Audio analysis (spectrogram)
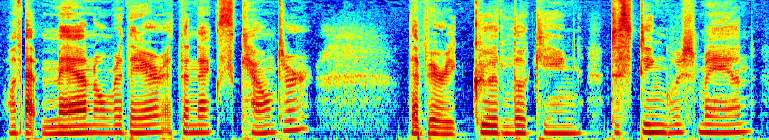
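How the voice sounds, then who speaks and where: A woman's voice: medium pitch, steady tone, a little slow, warm tone, natural voice. Lovestruck spinster sales clerk played by a woman, coy, gushing and flirtatious, vintage-style radio sitcom. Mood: dreamy, admiring. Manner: gushing, flirtatious, sometimes breathy. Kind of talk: old-time radio sitcom acting.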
